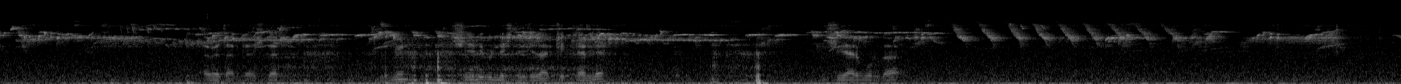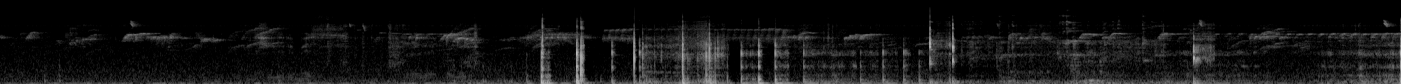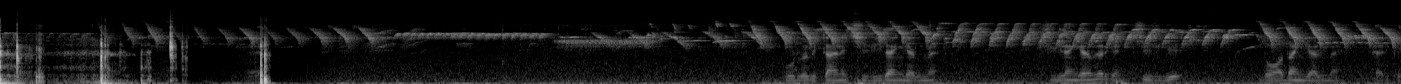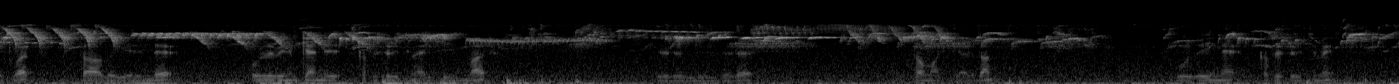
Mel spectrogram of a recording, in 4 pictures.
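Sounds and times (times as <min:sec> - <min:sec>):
goldfinches singing and twittering: 0:00.0 - 0:56.0
knocks and rattles of cage: 0:17.9 - 0:30.0.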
